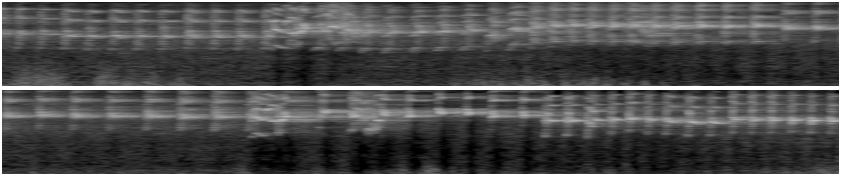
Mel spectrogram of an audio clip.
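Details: Long unbroken lovebird song of rapid, scratchy high chirps and trills, rising and falling in short phrases, played so other lovebirds will start singing too.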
